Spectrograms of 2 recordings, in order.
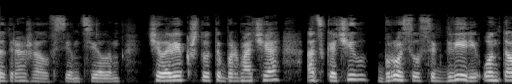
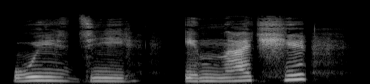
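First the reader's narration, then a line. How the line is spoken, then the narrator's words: Strained and quiet. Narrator (Russian): Батурин трудно и тихо сказал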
